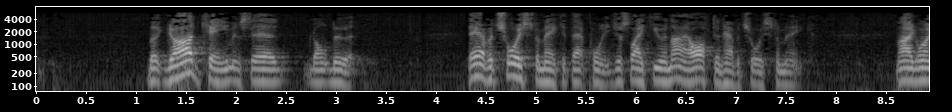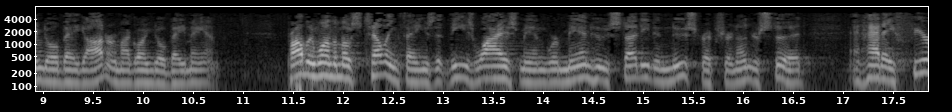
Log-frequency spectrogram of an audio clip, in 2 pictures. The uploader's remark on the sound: Ketha Heights Baptist Church ~ Live Broadcast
